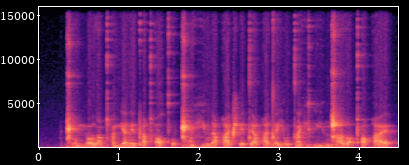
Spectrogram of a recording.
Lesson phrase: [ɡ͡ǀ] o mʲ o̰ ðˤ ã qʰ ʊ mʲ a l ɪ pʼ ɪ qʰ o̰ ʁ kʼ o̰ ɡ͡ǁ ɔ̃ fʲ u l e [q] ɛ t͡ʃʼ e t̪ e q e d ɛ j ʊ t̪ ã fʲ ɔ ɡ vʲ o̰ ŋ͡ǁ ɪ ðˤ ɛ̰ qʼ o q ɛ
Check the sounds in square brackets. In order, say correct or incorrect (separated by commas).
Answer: incorrect, correct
